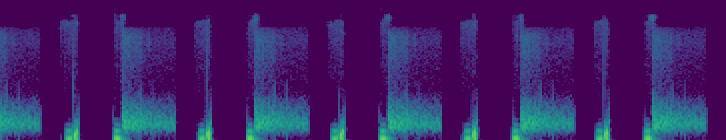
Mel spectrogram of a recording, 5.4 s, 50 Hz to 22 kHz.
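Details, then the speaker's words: Simulated heart sounds of a patient with a bicuspid aortic valve, about 60 a minute: three normal beats, then an ejection click is added, then a soft, fading early diastolic blowing murmur of aortic regurgitation. "Listen to a patient with a bicuspid valve and aortic regurgitation. I will start with 3 normal beats, and then add the click, and finally the diastolic murmur."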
